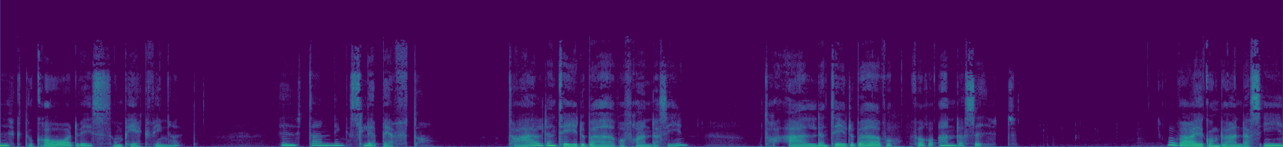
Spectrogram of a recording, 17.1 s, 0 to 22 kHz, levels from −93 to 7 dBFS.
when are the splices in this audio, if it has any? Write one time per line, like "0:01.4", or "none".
none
